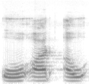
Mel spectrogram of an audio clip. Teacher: अगर हम बात करें कंठ ओष्ठ की तो ओ और औ आपके कंठ ओष्ठ में आते हैं।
